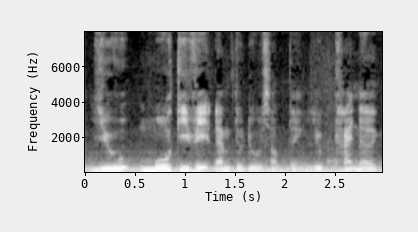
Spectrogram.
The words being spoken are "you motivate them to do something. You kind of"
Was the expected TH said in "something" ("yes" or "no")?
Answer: no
